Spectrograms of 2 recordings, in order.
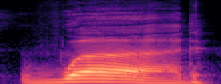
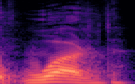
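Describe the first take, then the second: First: The vowel is the British er sound. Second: The vowel sounds like a Spanish-style vowel. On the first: The speaker calls it right. "but it's word" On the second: The speaker calls it wrong. "You might say word"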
